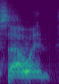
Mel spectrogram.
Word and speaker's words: Samhain: Loomis says Sam Hain, which is a mispronunciation of the word. It is actually Samhain.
